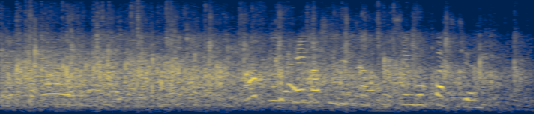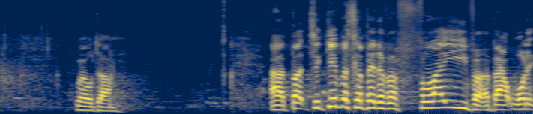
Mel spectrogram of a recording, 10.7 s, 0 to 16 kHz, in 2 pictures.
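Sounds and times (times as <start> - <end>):
sizable audience applauding at a camp gathering: 0.0 - 5.9
speech: 6.1 - 6.7, 8.0 - 10.6.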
